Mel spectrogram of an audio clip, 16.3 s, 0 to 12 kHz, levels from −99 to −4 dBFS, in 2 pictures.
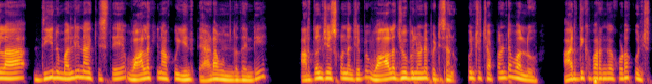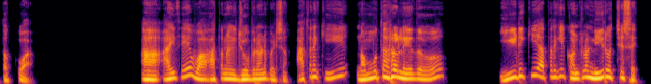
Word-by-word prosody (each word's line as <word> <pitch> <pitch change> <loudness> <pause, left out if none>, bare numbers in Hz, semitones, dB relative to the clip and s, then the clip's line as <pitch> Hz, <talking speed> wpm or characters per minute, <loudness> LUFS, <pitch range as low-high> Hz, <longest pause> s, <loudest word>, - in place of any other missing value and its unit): మీరిలా 165 0 +6 0.4
దీన్ని 180 +2 +2
మళ్ళీ 175 +6 +2
నాకిస్తే 155 -3 -2 0.2
వాళ్ళకి 165 +7 +2
నాకు 160 0 -1
ఏం 135 - +3
తేడా 125 +8 +1
ఉండదండి 120 +4 0 0.6
అర్థం 130 +9 +1
చేసుకోండని 165 -3 +2
చెప్పి 175 +6 -4
వాళ్ళ 145 +6 +5
జేబులోనే 175 0 +3
పెట్టేేశాను. 130 -6 -2
కొంచెం 175 -1 -2
చెప్పాలంటే 180 +7 -2
వాళ్ళు 130 -8 +2 0.5
ఆర్థికపరంగా 165 +1 0
కూడా 185 +3 0
కొంచెం 145 -5 -3
తక్కువ. 105 - -6 1.5
ఆ! - - +7 0.2
అయితే 175 +8 -1
వా 140 - +4
అతను 155 +3 -2 0.2
జోబిలోనే 145 +3 +2
పెట్టసాను. 120 -3 -6
అతనికి 180 -3 -5 0.4
నమ్ముతారో 200 +9 +3
లేదో, 155 -2 +1 1.1
ఈడికి, 230 +6 0
అతనికి 210 +3 -5
కంట్లో 170 +5 +1
నీరొచ్చేసాయి. 185 - +1
165 Hz, 130 wpm, -22 LUFS, 145-180 Hz, 1.5 s, ఆ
